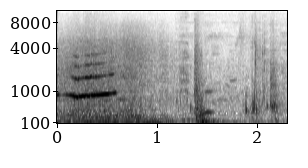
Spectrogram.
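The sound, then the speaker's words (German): Car approaching and stopping in front of a cave entrance: a loud engine rumble with a brief tire squeal in the first half second, easing off, then a short thud and quieter mechanical noises. “Als ein Auto nahte und vor dem Höhleneingang hielt.”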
